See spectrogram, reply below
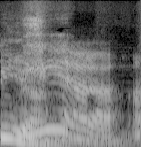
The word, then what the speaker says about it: Fiadh: Fiadh. – Fiadh.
